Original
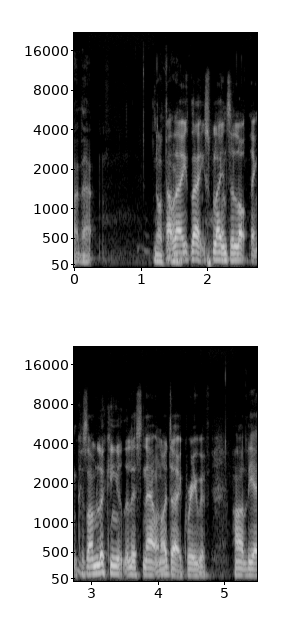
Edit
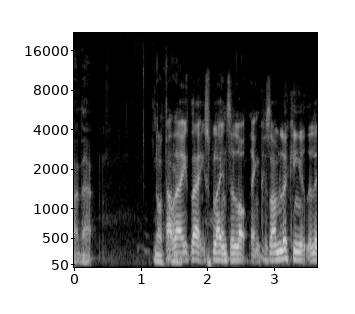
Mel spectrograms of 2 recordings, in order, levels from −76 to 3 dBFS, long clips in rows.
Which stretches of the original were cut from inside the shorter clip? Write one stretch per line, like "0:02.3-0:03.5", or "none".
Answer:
none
